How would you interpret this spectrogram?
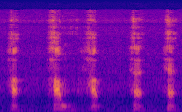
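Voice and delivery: "ha, hum" punched out short and loud; forceful, staccato "ha"; emphatic ha. Shown as a demonstration. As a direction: hit the H in "ha" and "hum" hard, cutting each off. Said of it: "You know, more emphatic".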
